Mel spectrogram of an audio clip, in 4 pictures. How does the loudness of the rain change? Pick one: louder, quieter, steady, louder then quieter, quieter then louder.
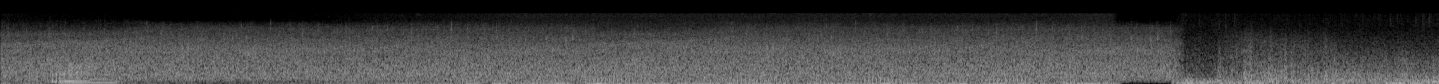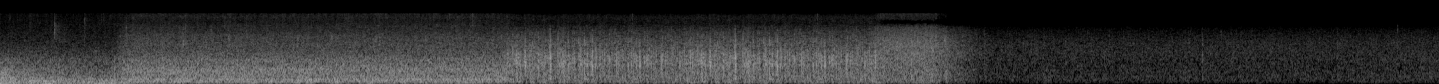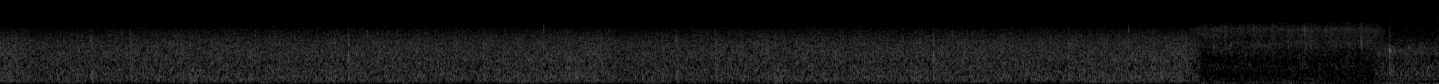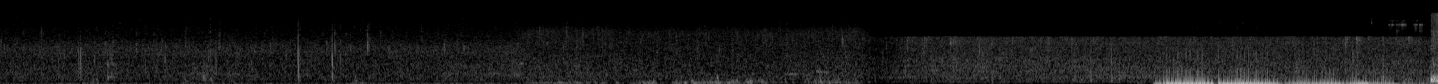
quieter.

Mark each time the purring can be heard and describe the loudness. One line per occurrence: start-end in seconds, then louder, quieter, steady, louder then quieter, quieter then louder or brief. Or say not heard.
0.0-11.2 quieter then louder
54.7-57.5 brief.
